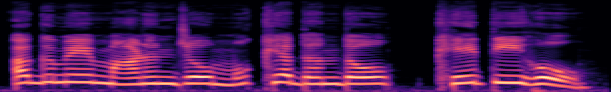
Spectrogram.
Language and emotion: Sindhi, neutral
